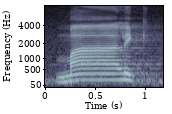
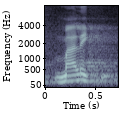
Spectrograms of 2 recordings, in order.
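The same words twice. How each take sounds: First: The first vowel is said long. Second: The first vowel is said short. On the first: It means owner. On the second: It means king.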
